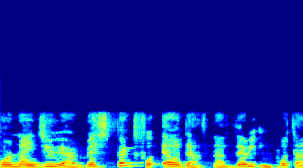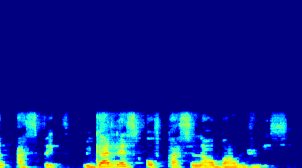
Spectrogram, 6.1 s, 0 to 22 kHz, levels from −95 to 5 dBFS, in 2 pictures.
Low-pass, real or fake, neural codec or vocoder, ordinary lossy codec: 7.2 kHz; real; none; none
